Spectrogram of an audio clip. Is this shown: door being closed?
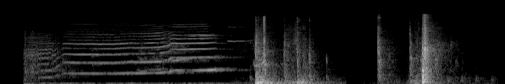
yes

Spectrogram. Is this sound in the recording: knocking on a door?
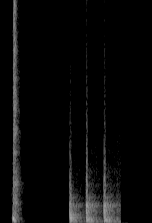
yes

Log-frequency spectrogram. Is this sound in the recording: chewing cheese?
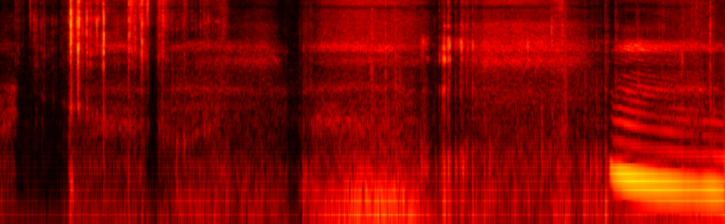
yes

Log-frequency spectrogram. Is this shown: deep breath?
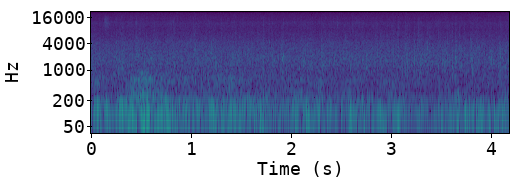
no

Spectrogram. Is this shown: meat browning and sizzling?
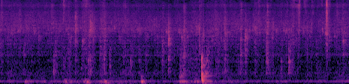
yes

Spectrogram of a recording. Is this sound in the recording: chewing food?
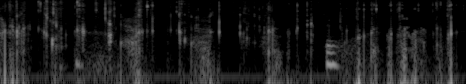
yes

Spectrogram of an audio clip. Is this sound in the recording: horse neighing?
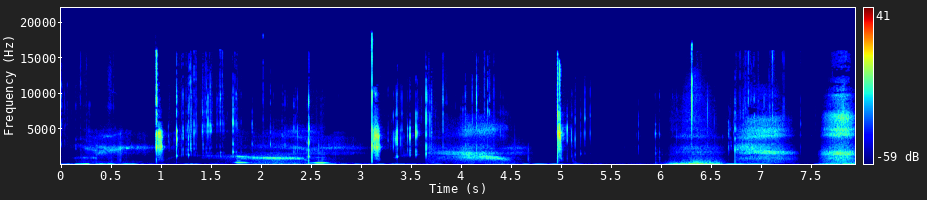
no

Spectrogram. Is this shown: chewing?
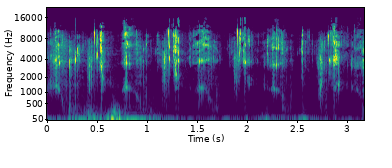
yes

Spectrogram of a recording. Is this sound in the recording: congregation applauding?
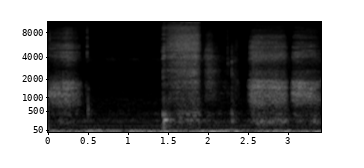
no

